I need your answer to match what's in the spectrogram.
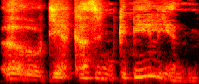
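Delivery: high, sibilant, hissing snake voice. A narrator reads the scheming snake greeting Chameleon, in a hissing snake voice. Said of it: "the snake hissed".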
